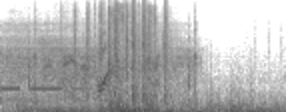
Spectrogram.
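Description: Gunfire and artillery barrage in the PC strategy game Regiments, a dense burst of rapid overlapping shots and blasts, loud and close, fading out toward the end.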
